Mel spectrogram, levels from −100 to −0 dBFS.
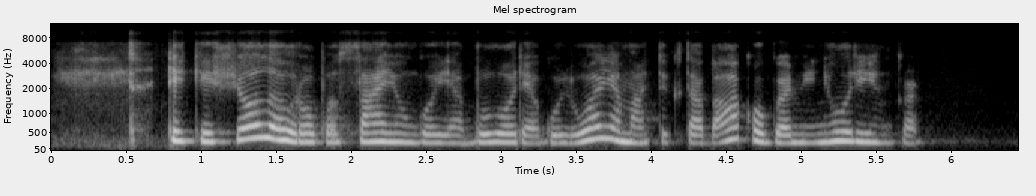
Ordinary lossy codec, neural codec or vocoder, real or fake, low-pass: Opus, 32 kbps; codec, 16 kHz, 2 kbps, FunCodec, trained on Chinese and English, 25 frames a second; fake; 7.2 kHz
